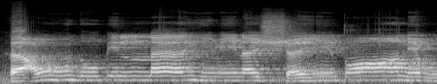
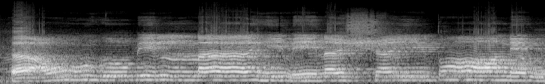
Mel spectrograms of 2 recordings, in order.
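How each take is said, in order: No difference in how they are said.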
